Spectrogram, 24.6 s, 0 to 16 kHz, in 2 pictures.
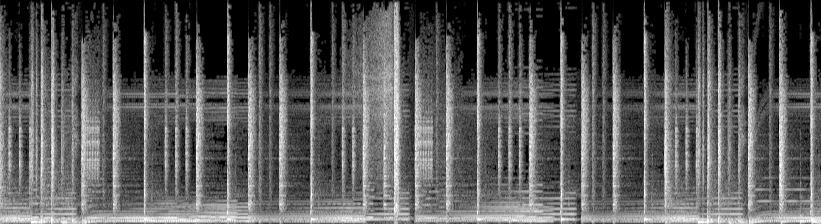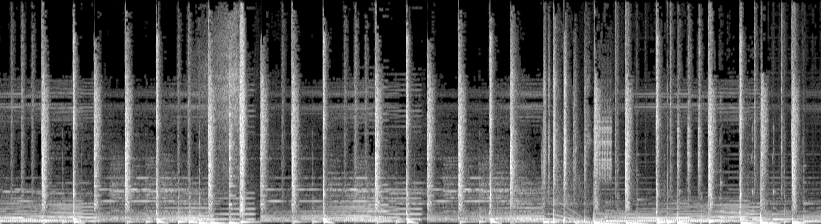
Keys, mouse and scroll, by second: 4.2-6.6 shift+right drag, 6.7 right click, 7.1 click, 9.8 middle click, 11.0-12.8 ctrl+right drag, 12.8 click, 13.4 ctrl+right click, 14.2 click, 15.0-16.1 ctrl+right drag, 16.1 click, 16.8 right click, 16.9 middle click, 17.2 right click, 17.6 click, 18.3 shift+right click, 19.2 click, 20.1 f, 20.5 click.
